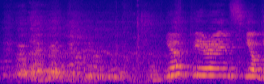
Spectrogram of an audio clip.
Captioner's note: laugh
